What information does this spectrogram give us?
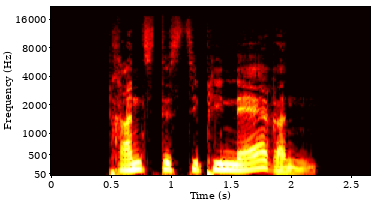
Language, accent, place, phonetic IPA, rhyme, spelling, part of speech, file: German, Germany, Berlin, [ˌtʁansdɪst͡sipliˈnɛːʁən], -ɛːʁən, transdisziplinären, adjective, De-transdisziplinären.ogg
- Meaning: inflection of transdisziplinär: 1. strong genitive masculine/neuter singular 2. weak/mixed genitive/dative all-gender singular 3. strong/weak/mixed accusative masculine singular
